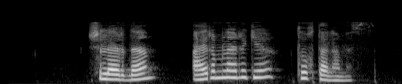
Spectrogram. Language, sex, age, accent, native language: Uzbek, female, 25-34, Samarqand, Uzbek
